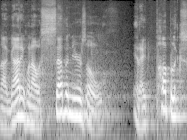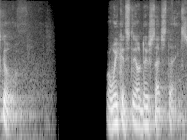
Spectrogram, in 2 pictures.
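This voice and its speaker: A man with a Southern US accent speaks fairly slowly at a fairly high pitch, somewhat breathy, his pitch swinging very widely. Long, frequent pauses break up his speech, and audible room echo surrounds it. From US South, North Carolina. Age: 70s. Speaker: retired university president. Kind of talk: sermon. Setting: church.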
